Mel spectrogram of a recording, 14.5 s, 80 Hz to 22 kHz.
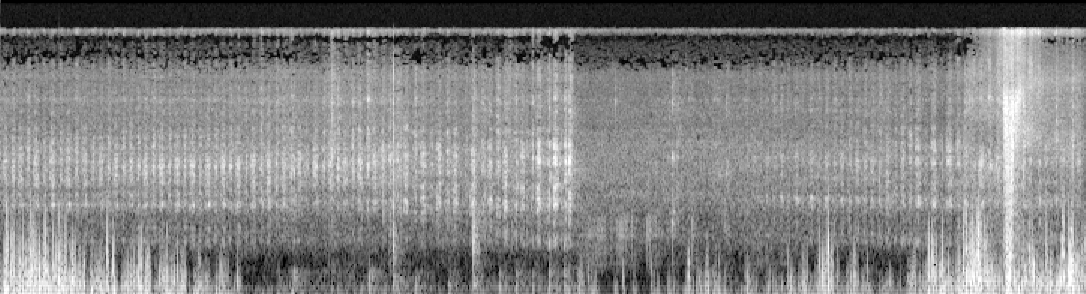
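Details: Amber, a female American Bully in labor on the 56th day of her first pregnancy, pants in quick, rough breaths, loudest at the start and end, with faint background noise between.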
